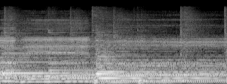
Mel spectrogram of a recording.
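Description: Live church worship music: voices singing long held notes over band accompaniment, the chord changing about a second in.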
